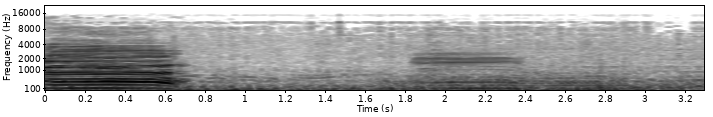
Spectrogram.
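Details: Cattle (sapi lembu) grazing on fresh grass in an oil palm plantation in Indonesia: one loud harmonic moo lasting about half a second, falling slightly at its end, then a fainter, shorter call under low background rumble.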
